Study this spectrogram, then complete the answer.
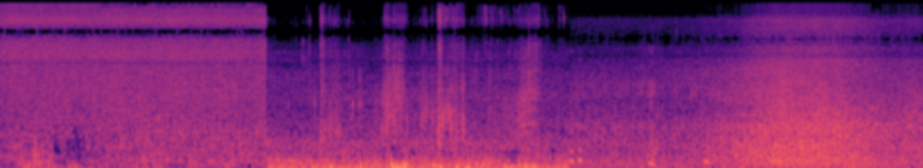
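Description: Ocean waves wash onto a coastal beach in a steady surf roar, with a louder surge around the middle and wind buffeting the microphone. No one speaks.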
